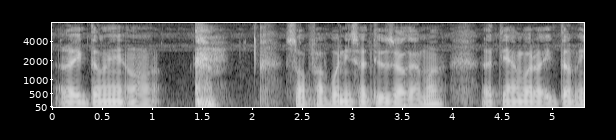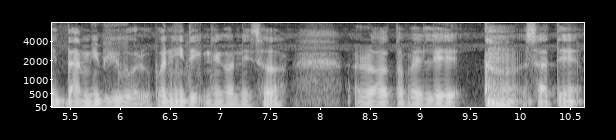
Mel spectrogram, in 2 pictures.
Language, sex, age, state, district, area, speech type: Nepali, male, 30-45, West Bengal, Kalimpong, rural, spontaneous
